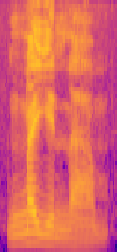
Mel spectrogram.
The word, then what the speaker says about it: Gmayenaam: I wanted you to actually teach us how to pronounce it on air. Okay. What is it? It's Gmayenaam.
